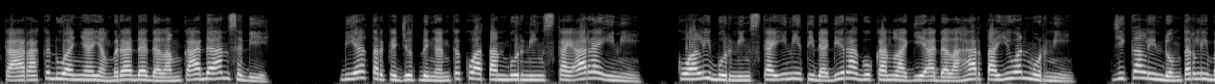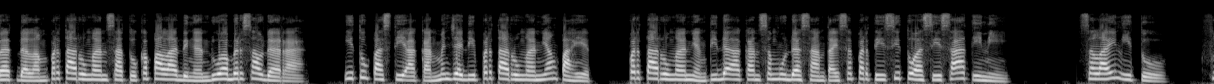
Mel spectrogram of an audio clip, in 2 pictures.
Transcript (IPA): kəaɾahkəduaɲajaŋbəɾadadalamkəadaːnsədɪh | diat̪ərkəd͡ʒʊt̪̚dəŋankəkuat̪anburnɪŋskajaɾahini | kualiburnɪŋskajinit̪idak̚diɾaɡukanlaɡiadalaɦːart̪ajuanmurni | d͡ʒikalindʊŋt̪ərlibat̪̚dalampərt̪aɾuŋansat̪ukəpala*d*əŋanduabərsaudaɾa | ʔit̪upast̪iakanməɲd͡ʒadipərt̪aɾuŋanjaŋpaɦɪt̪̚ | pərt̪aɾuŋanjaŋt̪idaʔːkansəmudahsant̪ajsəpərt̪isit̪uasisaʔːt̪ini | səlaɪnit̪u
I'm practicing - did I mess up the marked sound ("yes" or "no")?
no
